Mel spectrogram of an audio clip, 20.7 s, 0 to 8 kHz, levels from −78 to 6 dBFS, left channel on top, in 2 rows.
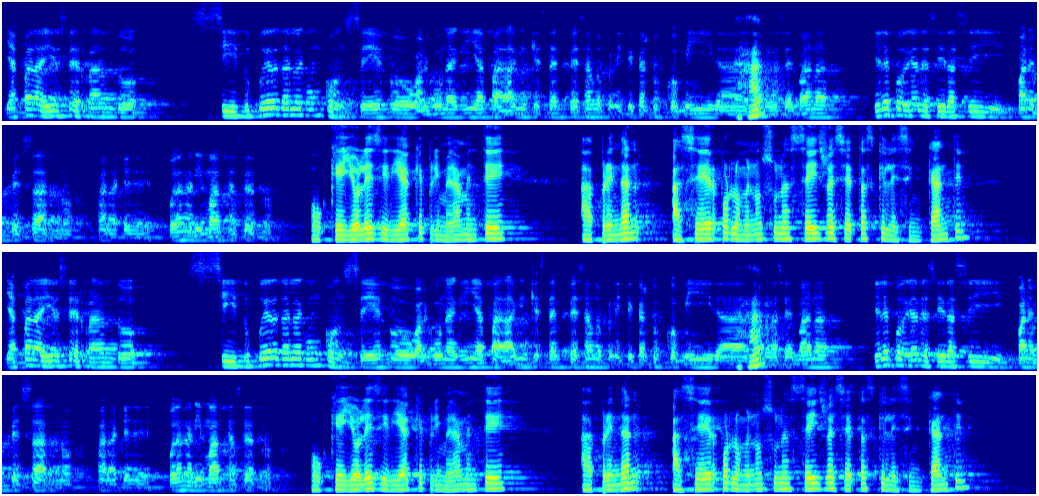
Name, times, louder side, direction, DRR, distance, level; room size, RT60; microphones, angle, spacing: voice 1, 0.0-1.3 1.9-8.3 8.7-11.0 11.3-13.0, right 1 dB, 40° right, 1 dB, 3.7 m, -39 dB
voice 2, 13.4-15.4 16.1-16.7 17.0-20.0, left 2 dB, 25° left, 10 dB, 0.8 m, -30 dB
28.5 x 22.0 x 4.1 m, 0.78 s
head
